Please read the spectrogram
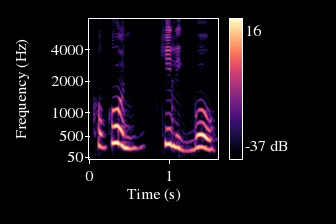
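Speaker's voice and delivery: ordinary delivery, nothing marked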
